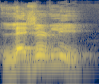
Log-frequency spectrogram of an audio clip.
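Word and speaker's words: leisurely: उसके बाद दोस्तों अगला वर्ड, और ये है लेजरली या लीजरली, दोनों ही इसका उच्चारण है। ये दोस्तों लेजर या लीजर दोनों ही करेक्ट प्रोनाउंसिएशन होते हैं इसके, उसी में ly लग के ये बना है एक एडजेक्टिव।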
